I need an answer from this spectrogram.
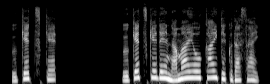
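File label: Japanese word, japanese phrases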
